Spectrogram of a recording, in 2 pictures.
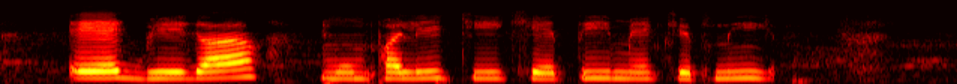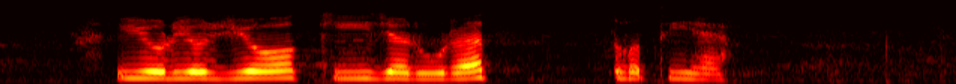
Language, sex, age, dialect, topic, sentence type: Hindi, female, 25-30, Marwari Dhudhari, agriculture, question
